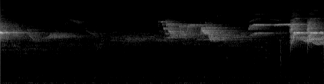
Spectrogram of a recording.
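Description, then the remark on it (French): Sharp, metallic 'pink' calls, the most characteristic call of a common chaffinch, ring out several times in quick succession, bright, with no voices. “Le pinson des arbres connaît deux cris principaux. Le pink est le plus caractéristique, il est souvent doublé ou triplé.”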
